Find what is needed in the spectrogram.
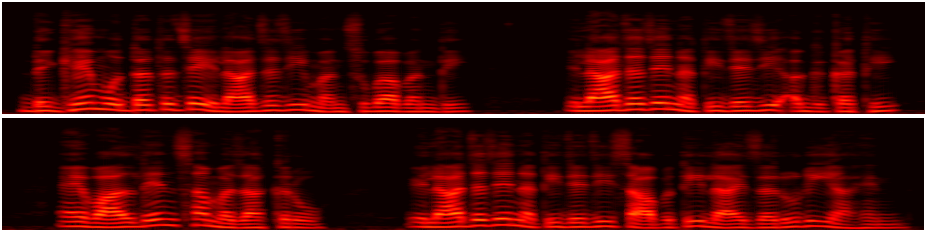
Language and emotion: Sindhi, neutral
